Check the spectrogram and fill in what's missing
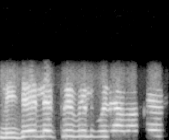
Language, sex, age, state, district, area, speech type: Odia, female, 18-30, Odisha, Subarnapur, urban, conversation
